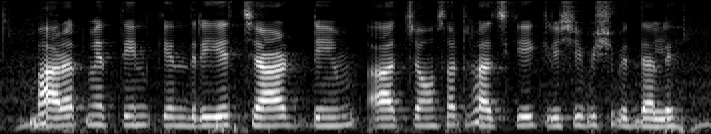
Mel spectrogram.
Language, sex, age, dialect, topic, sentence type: Magahi, male, 18-24, Western, agriculture, statement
